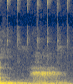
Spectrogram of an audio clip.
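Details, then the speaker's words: Electric meter in a house in Bulgaria with no power: light even ticks about five per second over low room hum while the disc does not turn, suggesting supply reaches the meter; fault unknown. "now as you can see the actual uh thing isn't going around ticker I can hear it ticking so it sounds to me as though it's got electric coming to"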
